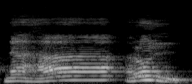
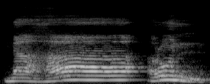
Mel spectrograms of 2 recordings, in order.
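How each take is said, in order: First: "naharun" répété très lentement, h aspiré; mot arabe naharun. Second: "Naharun" très lent et plus fort, h aspiré; détachez chaque syllabe de "Naharun"; mot arabe naharun. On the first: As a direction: redites "naharun" syllabe par syllabe. (répétition lente de "naharun") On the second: ("Naharun" articulé lentement pour la classe) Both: Shown as a demonstration. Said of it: "Qu'est-ce que c'est que naharun".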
